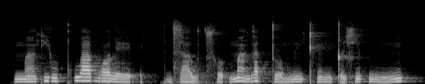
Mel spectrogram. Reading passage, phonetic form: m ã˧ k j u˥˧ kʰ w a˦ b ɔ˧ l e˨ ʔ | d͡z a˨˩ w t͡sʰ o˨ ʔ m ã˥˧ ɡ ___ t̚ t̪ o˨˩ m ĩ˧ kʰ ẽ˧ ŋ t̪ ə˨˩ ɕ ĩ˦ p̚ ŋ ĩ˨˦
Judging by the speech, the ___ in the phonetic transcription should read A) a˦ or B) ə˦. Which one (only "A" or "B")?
A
